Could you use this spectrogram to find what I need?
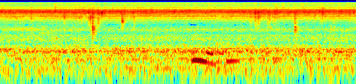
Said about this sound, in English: You know I like the water hot. Why don't we turn it on?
